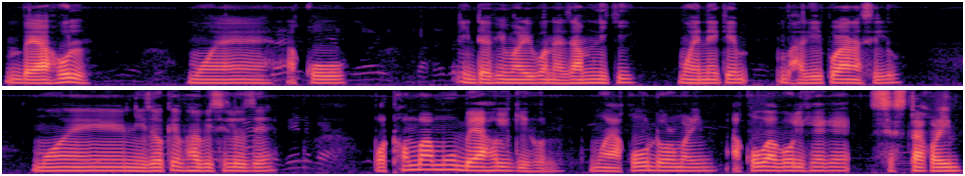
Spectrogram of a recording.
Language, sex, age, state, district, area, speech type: Assamese, male, 45-60, Assam, Dhemaji, rural, spontaneous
